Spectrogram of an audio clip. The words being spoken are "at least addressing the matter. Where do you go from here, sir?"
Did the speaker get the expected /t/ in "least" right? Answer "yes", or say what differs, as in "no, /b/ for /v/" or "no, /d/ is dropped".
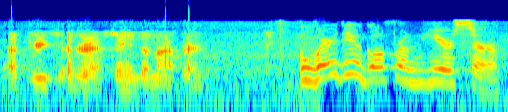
no, /t/ is dropped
